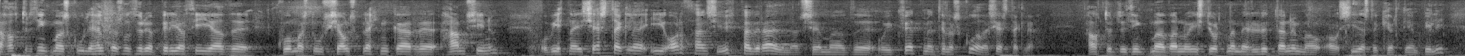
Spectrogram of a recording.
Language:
Icelandic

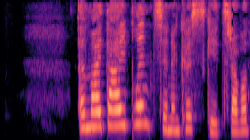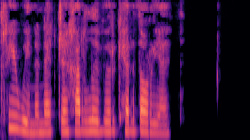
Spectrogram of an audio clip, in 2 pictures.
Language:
Welsh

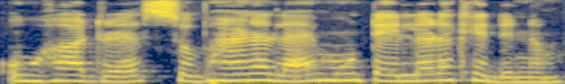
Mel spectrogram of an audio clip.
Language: Sindhi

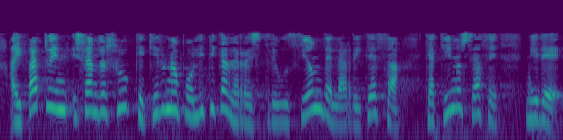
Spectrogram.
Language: Spanish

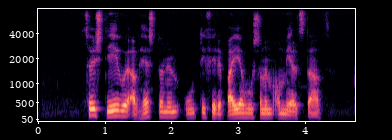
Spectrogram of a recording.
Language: Icelandic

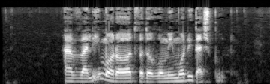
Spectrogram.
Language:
Persian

